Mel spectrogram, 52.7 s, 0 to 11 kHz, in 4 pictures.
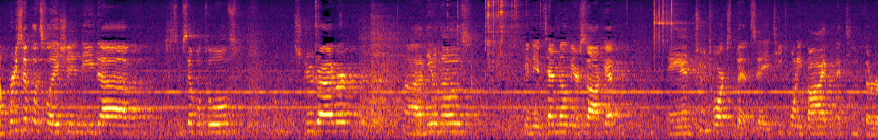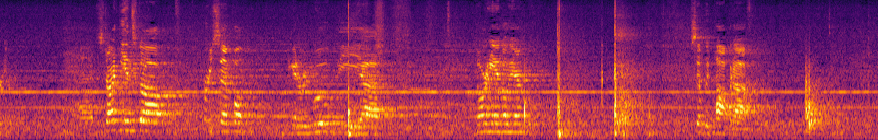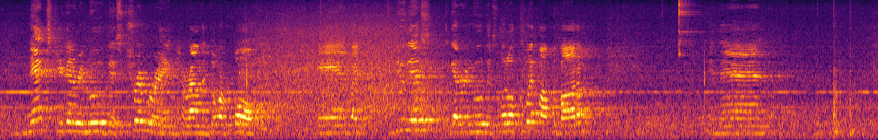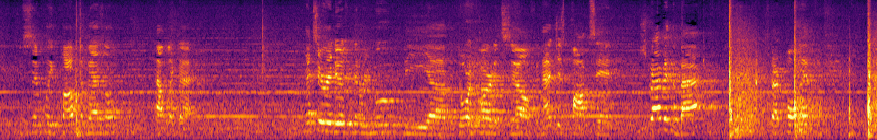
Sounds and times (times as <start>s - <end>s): Speech: 0.0s - 3.6s, 4.4s - 5.4s, 6.0s - 7.2s, 7.8s - 9.4s, 10.1s - 13.4s, 14.2s - 16.9s, 17.5s - 19.1s, 20.3s - 21.2s, 23.5s - 24.6s, 26.7s - 30.4s, 31.1s - 35.3s, 37.0s - 38.0s, 39.8s - 42.5s, 44.1s - 50.2s, 51.0s - 51.9s.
